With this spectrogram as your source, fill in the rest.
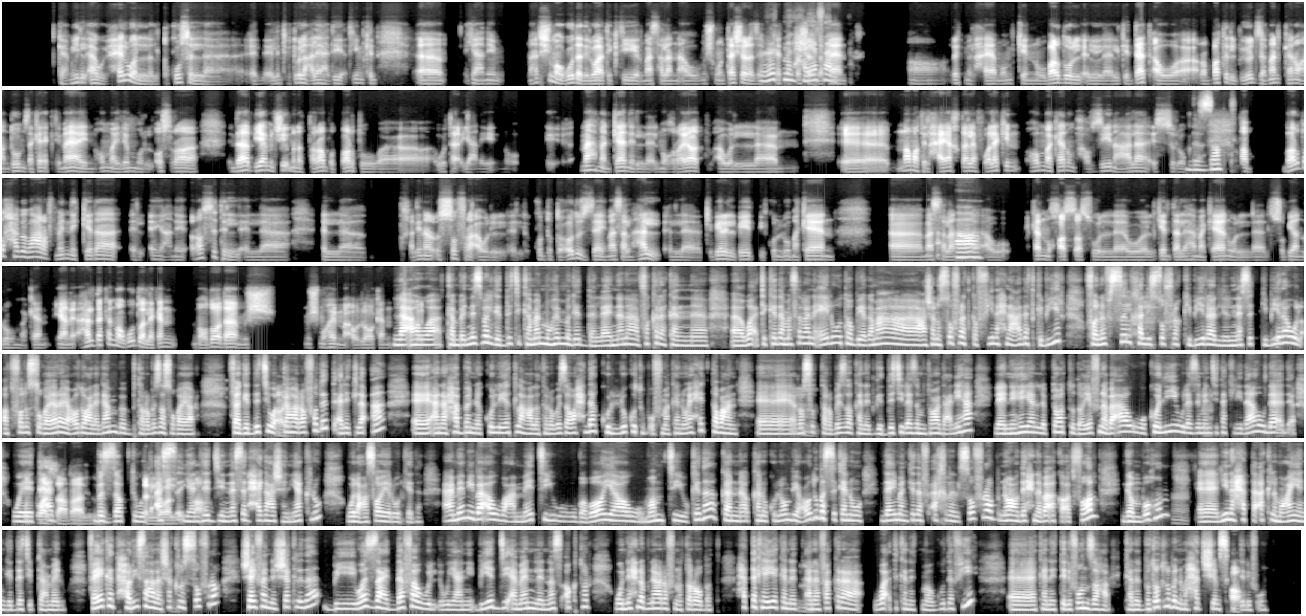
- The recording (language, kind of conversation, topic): Arabic, podcast, إيه طقوس تحضير الأكل مع أهلك؟
- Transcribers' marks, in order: tapping; in English: "ريتم"; in English: "ريتم"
